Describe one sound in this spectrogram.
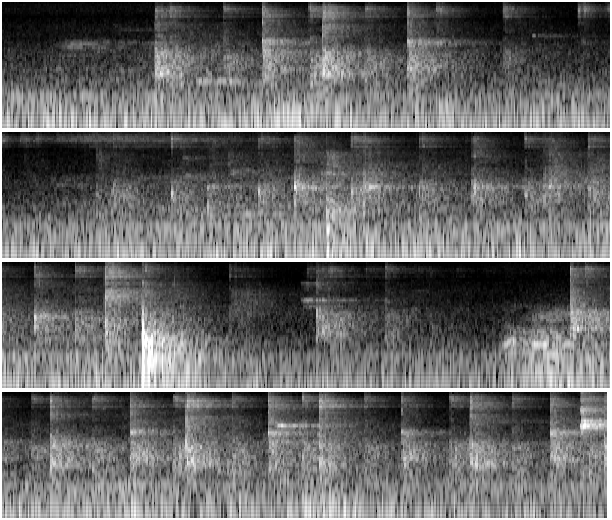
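A ping-pong ball clicks back and forth off paddles and a table in a rally.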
